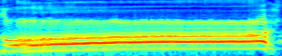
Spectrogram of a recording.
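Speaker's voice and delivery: long, high, very loud "oh"; outraged wail, hammed up; mock offended yell. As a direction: imitate someone hugely affronted. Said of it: "so offended by that".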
